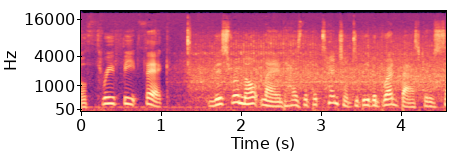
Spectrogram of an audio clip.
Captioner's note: rooster crows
